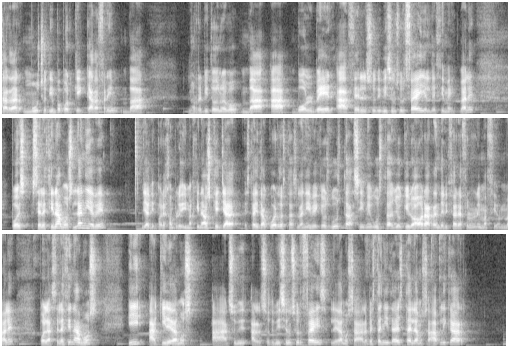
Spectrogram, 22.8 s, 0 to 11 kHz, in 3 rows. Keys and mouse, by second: 8.8 middle click, 12.1 right click, 12.5 middle click, 13.4-13.7 middle drag, 15.7 right click, 20.8-22.4 right drag.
